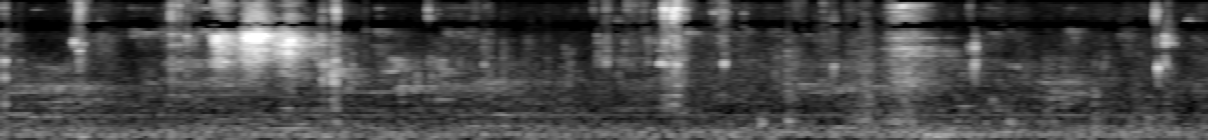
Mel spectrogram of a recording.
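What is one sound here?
A man chews food noisily up close.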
